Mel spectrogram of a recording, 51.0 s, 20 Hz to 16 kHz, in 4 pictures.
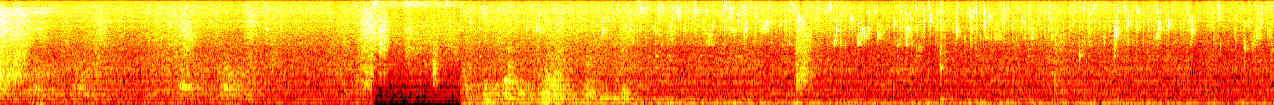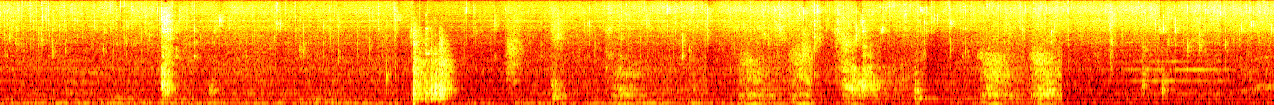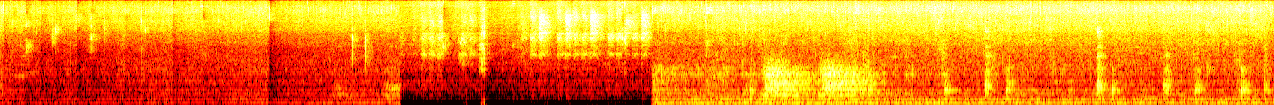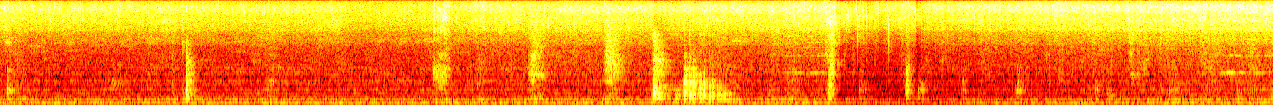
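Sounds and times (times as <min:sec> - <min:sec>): spatula stirring and scraping pan: 0:00.0 - 0:02.8, 0:04.6 - 0:06.5, 0:17.8 - 0:23.4, 0:42.6 - 0:42.8
butter sizzling in a frying pan: 0:00.0 - 0:50.9.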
